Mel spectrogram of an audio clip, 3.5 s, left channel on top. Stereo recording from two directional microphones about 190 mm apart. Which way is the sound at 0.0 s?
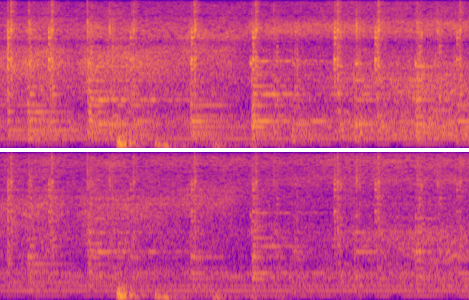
40° left (ahead or behind).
